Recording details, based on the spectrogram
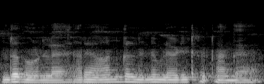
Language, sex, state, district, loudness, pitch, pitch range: Tamil, male, Tamil Nadu, Kanyakumari, -18 LUFS, 110 Hz, 100-110 Hz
